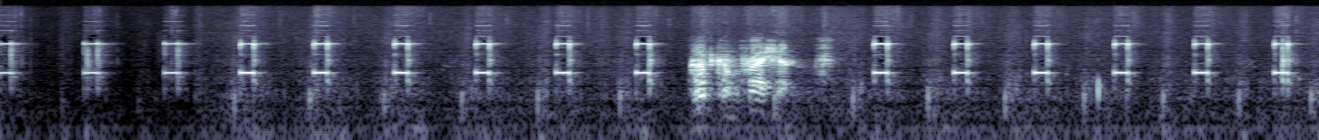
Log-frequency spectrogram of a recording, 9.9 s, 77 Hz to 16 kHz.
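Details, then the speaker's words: Zoll AED Plus demonstration during chest compressions: steady two-tone beeps at about 100 per minute with a voice prompt midway, an adaptive CPR metronome speeding the rescuer up after too-shallow compressions, then prompting deeper ones. "the beeps act as an adaptive metronome that sees my compressions and tries to speed them up now do compressions that are deep enough"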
